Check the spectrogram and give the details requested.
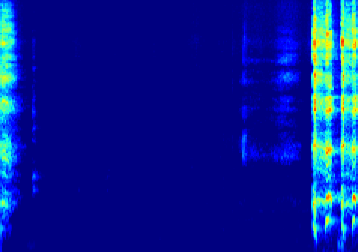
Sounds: Cough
